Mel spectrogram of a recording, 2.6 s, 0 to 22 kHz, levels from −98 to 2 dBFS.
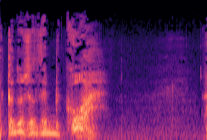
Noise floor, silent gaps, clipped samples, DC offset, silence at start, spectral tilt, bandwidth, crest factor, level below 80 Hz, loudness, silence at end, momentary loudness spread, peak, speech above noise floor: -51 dBFS; none; under 0.1%; under 0.1%; 0 s; -5.5 dB/octave; 15.5 kHz; 20 dB; -46 dBFS; -21 LUFS; 0 s; 8 LU; -4 dBFS; 31 dB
